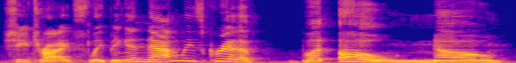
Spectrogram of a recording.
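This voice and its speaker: Slow-paced woman teaching young children. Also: medium pitch, lively intonation. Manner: encouraging, simple explanations with questions to the listeners. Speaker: early childhood teacher reading aloud. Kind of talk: interactive read-aloud lesson for young children.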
